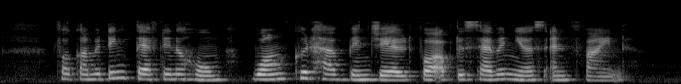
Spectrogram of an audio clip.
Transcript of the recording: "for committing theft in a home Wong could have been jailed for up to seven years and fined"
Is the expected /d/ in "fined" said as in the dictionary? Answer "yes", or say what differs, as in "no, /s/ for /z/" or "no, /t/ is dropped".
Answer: yes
